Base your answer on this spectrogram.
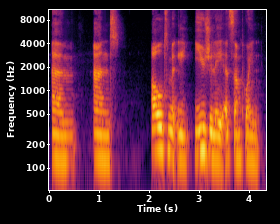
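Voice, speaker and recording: Woman, creaky, candid interview voice. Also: very deep voice, fairly even intonation, unhurried. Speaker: podcast guest, playwright and performer. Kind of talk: casual, reflective interview talk.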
